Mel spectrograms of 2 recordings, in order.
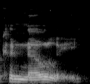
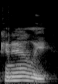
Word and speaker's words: Canali: You you said Cannoli because you were thinking of. I told you how to pronounce it. Like I said, Canali, like cannoli, and then you said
